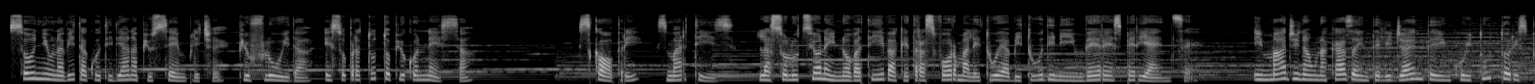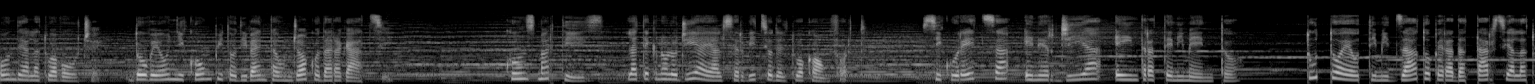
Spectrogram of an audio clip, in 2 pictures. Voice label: italian commercial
